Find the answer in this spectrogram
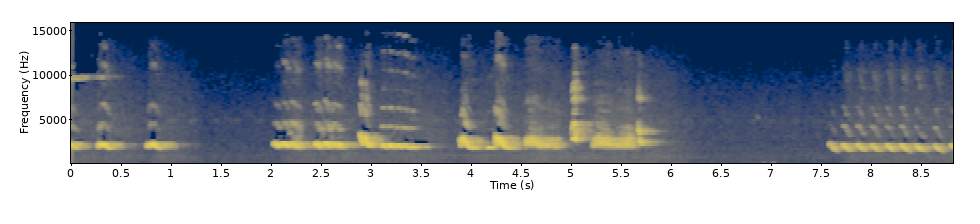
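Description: A Northern Cardinal sings loud, clear whistled phrases of slurred notes, then a fast run of repeated chips to close, with quiet pauses between.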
